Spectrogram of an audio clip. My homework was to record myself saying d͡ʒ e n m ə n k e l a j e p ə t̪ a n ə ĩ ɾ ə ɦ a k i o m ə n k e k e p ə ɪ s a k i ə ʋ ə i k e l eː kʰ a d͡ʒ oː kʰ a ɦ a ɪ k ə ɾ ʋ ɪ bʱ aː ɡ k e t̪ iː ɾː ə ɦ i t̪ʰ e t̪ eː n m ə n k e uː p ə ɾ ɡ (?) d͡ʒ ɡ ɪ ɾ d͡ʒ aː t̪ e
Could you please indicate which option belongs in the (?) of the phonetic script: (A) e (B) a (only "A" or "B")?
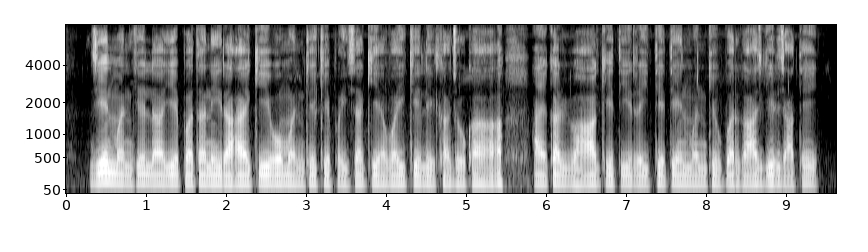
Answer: B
